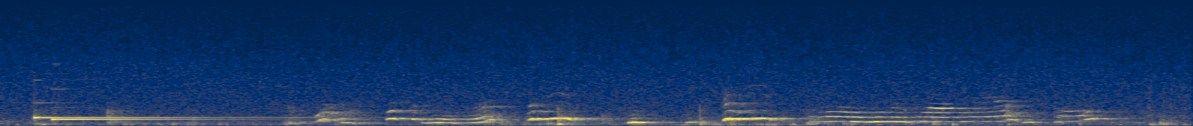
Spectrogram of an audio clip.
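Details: A doorbell chimes, then a Shih Tzu gets excited as its owner arrives home, giving tonal whines and yodel-like yowls that slide up and down in uneven bursts, with a person talking in the background.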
